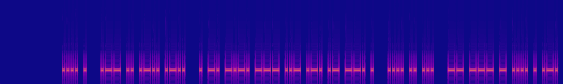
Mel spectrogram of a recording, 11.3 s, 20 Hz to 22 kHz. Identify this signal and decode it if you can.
Morse code, heard as a keyed tone, about 28 wpm, 700 Hz. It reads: HE WILL ENCOURAGE HIS MOTHER
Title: Sentences from Top 1400 Words 28wpm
